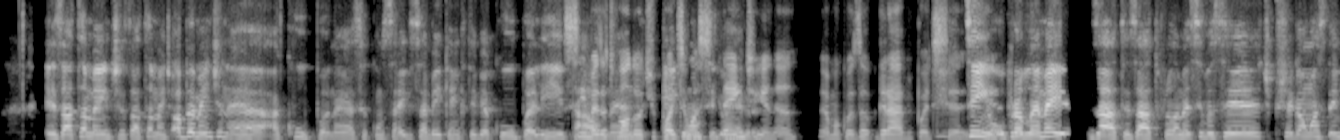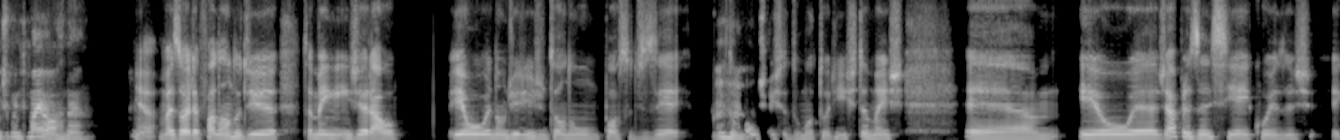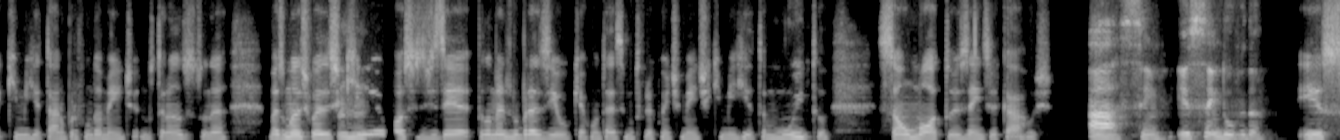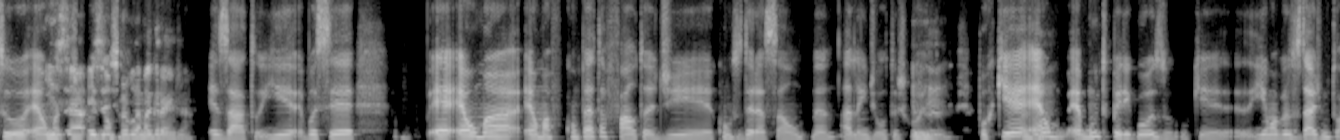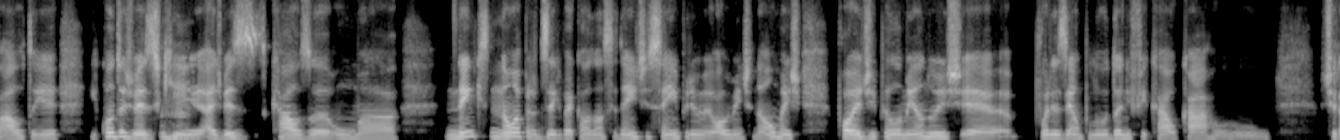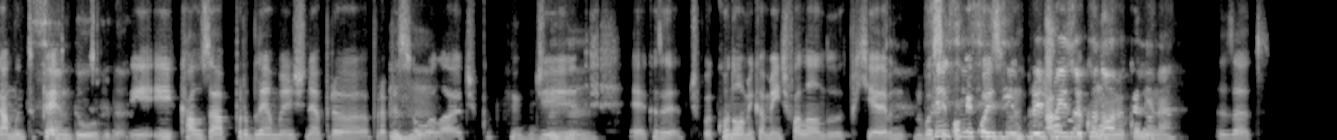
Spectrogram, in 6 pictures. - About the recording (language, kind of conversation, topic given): Portuguese, unstructured, O que mais te irrita no comportamento das pessoas no trânsito?
- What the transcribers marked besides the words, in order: other noise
